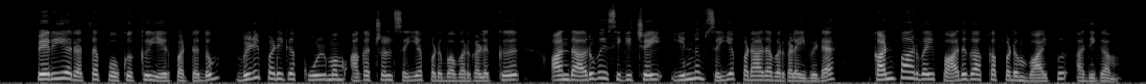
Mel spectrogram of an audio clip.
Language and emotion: Tamil, neutral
